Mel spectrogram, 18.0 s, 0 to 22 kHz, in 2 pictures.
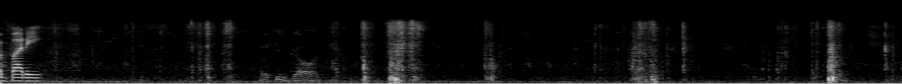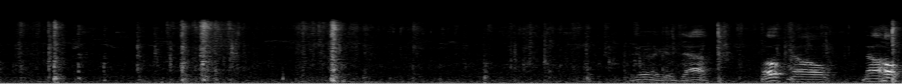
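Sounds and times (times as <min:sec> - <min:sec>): dog claws scratching cardboard box: 0:03.3 - 0:05.1, 0:05.9 - 0:06.9.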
